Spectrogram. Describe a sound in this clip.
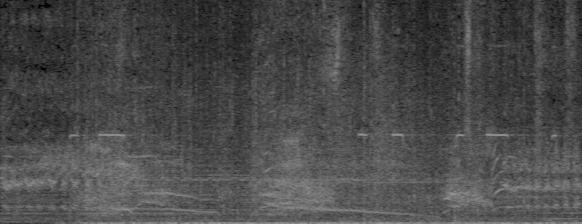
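Creatures shriek and screech.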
